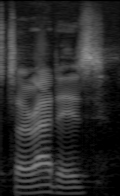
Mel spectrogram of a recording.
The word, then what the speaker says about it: Terrades: So my name is actually Spanish. My dad was born in Spain, came over to England when he was a teenager. And if you're Spanish, you're meant to roll your R's. So it's Terrades, but I can't roll my R's. So I can't actually say my own name.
